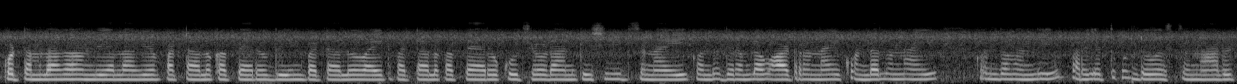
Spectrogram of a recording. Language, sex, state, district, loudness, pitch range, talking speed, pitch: Telugu, female, Andhra Pradesh, Anantapur, -25 LUFS, 225-235 Hz, 105 wpm, 230 Hz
